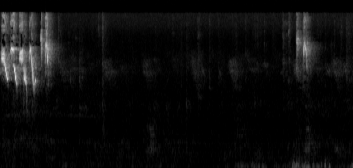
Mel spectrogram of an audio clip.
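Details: Double-collared seedeater giving a one-second burst of its 'grego' style song: rapid high, sharply falling notes, then near silence with a brief chip and low thumping toward the end.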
